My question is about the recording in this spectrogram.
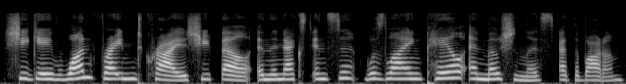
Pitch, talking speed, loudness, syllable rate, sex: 235 Hz, 190 wpm, -18 LUFS, 4.7 syllables/s, female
